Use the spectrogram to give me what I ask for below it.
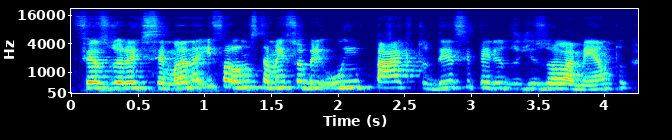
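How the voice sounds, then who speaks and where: A high, bright-toned woman with a Brazilian Portuguese accent hosts a casual live stream from home. She chats freely and reads viewer comments aloud, greeting them with affectionate sign-offs. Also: fast. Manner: chatty, warm greetings to viewers, sends kisses.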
